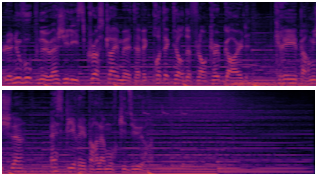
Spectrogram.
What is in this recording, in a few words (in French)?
Publicité; Michelin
